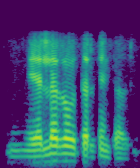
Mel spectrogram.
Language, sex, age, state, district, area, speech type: Kannada, male, 18-30, Karnataka, Davanagere, rural, conversation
